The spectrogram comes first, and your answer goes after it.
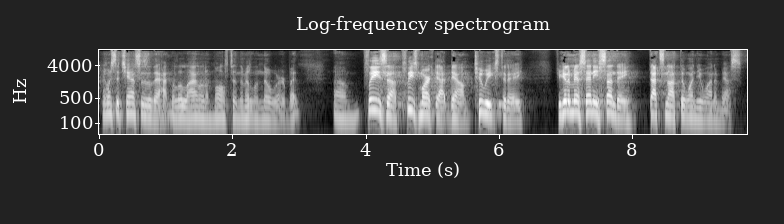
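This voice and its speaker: A pastor from Canada giving church announcements and a sermon in a chatty way, with asides and filler words. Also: male voice, on the high side, brisk, gravelly, a bit bright. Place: large church hall. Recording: long hall reverb.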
